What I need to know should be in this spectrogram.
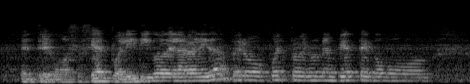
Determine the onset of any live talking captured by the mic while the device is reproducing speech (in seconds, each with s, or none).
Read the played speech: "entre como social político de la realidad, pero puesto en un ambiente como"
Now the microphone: none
